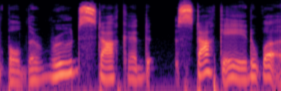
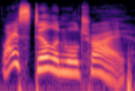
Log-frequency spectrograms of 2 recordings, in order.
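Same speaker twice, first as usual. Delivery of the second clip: offered; 5 semitones higher, 7 dB louder than usual. A narrator's reading. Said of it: "Charbonneau offered".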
